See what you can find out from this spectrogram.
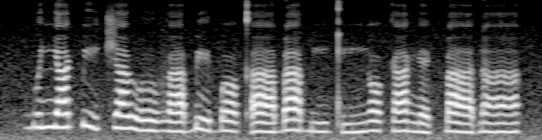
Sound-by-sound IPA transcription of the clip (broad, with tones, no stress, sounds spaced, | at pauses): ɡʷ ɪ˦ ɲ a˦ k͡p i˦˨ t͡ʃ a˦ β oː˨ v a˨ ɓ ɪ˦˨ ɓ ɔ˨ kʼ aː˨ ɓ a˦ ɓ iː˨ kʼ i˨ ɲ ɔ˦ k a˦ ŋ ɛ˨ k͡p aː˦˨ ɗ ã˦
